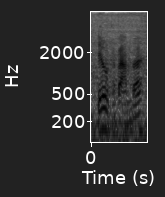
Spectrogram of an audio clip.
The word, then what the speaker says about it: Vilcabamba: Now Vilcabamba, as it's pronounced in Spanish, Vilcabamba is known, or was known, as the Valley of Longevity.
